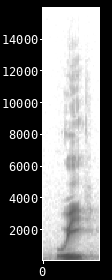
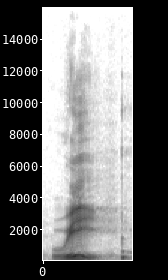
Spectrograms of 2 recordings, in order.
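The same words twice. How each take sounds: First: Low, quiet, unimpressed French "oui"; monotone. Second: Loud French "oui" with a big pitch swoop; much more enthusiastic. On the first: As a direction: imitate a reply with no interest at all. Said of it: "replied with a monotone". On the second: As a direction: imitate someone suddenly lit up with eagerness. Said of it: "with a much more enthusiastic". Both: Retold or imitated.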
